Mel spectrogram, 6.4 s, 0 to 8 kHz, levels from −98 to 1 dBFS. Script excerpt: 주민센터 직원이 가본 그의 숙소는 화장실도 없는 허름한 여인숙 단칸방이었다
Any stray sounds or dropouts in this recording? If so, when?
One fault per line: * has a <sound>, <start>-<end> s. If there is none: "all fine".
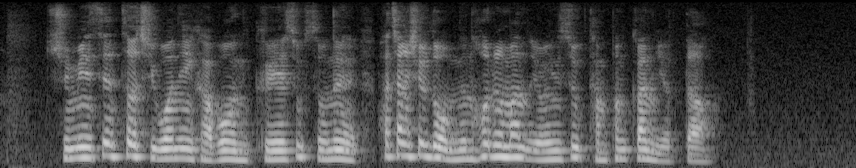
all fine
